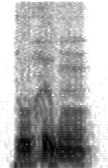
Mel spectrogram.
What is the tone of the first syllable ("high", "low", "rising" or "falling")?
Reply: low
